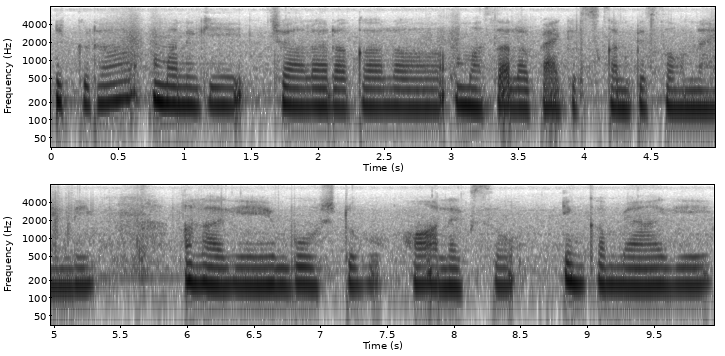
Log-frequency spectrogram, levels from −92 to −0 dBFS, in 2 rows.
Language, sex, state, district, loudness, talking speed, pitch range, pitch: Telugu, female, Andhra Pradesh, Annamaya, -17 LUFS, 85 wpm, 160-180 Hz, 165 Hz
